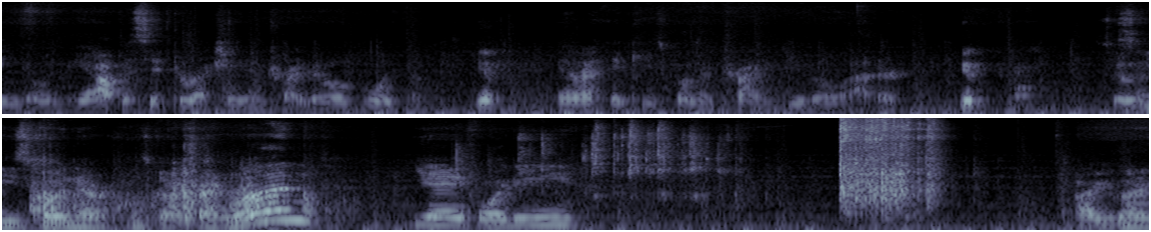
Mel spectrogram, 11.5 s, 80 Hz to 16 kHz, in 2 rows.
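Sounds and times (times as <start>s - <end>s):
speech: 0.0s - 8.9s, 11.1s - 11.4s
dice clattering on a tabletop: 8.0s - 10.5s.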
